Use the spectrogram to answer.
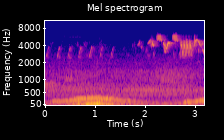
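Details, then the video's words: A Black-capped Vireo sings in managed scrubland at Shin Oaks observation deck near Austin, Texas, after about 8:30 a.m.: faint quick high chips, then a jumbled burst of harsh, varied high phrases, over heavy low wind rumble. "If you think it's hard to sneak up on a deer, try to get a look at one of these singing black-capped vireos."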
